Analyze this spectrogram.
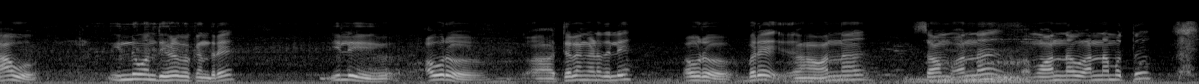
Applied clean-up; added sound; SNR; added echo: none; Vehicle; 19 dB; none.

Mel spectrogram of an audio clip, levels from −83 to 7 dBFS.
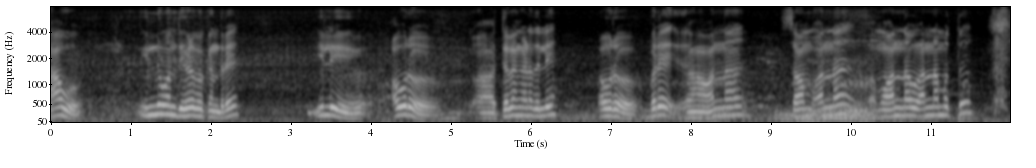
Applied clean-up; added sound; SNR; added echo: none; none; none; none.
